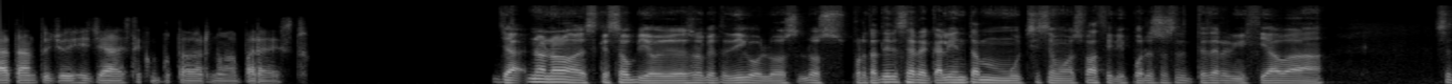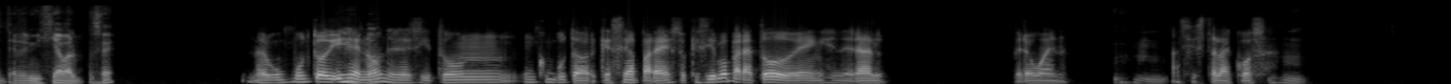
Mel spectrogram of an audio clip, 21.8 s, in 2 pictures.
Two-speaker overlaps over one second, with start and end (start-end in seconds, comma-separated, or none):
none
